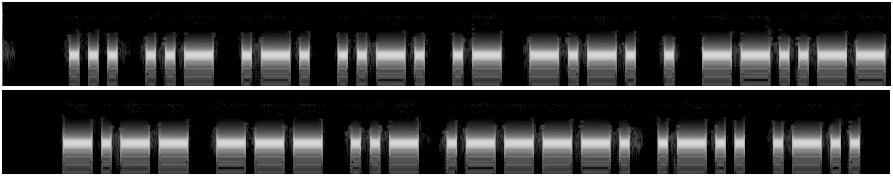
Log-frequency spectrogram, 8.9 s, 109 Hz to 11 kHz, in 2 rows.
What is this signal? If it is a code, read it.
Morse code, heard as a keyed tone, about 25 wpm, 600 Hz. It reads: SURFACE, YOU'LL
